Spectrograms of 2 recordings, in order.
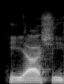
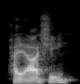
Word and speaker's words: Hayashi: Hiyashi. Hayashi. Yeah, Hayashi. That's how you say it.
